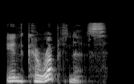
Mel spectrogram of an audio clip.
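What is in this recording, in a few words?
"incorruptness", English, British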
